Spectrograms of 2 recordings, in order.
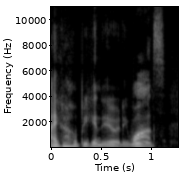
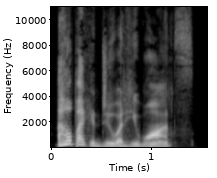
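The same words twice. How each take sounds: First: Softly corrected reread, stress on he; quiet correction. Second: Said in the usual way. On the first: Shown as a demonstration. Reader quietly corrects her misread line. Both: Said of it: "Okay, please. Not".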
